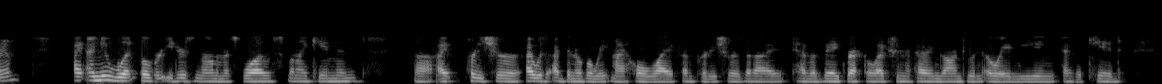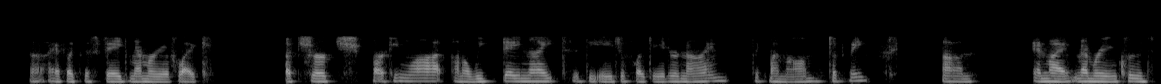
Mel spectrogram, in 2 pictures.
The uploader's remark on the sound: 100 Pounders Phone Meeting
